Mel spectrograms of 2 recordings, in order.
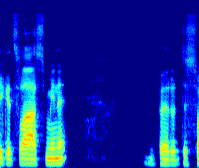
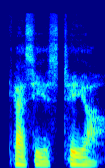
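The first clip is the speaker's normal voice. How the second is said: slow, much softer, low murmur of a name; ASMR-style murmur; 5 semitones lower, 9 dB quieter, much slower than usual. Shown as a demonstration. Podcaster murmuring a junior's name ASMR-style. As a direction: savour the name, slow and hushed. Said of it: "What do they call that? ... A S M R?".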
